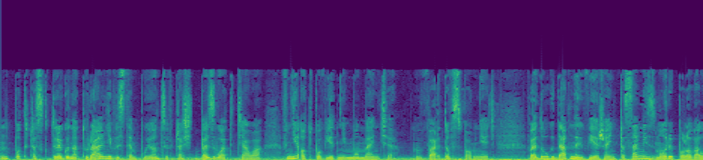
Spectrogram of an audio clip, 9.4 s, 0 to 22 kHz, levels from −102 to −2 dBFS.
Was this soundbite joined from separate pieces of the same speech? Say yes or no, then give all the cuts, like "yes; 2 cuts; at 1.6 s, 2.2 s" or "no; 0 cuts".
yes; 3 cuts; at 2.5 s, 3.8 s, 7.0 s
